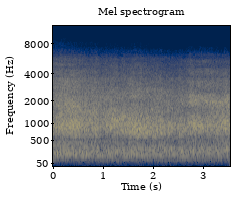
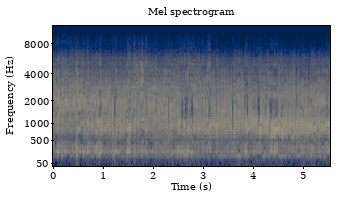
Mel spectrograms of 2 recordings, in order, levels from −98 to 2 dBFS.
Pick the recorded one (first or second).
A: first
